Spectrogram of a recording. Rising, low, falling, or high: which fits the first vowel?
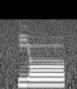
high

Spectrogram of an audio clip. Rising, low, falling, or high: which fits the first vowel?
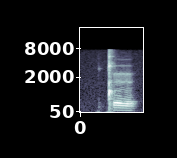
low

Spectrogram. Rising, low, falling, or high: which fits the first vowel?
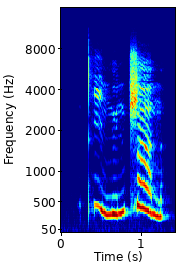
falling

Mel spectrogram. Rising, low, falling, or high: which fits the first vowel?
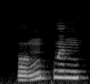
rising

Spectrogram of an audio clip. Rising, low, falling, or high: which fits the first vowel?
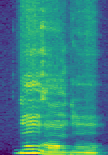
high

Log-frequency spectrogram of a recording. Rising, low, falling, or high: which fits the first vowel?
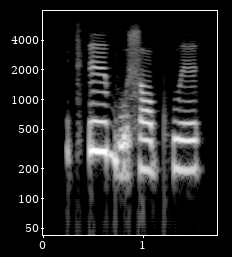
high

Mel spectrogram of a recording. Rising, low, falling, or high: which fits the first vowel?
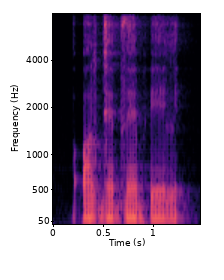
low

